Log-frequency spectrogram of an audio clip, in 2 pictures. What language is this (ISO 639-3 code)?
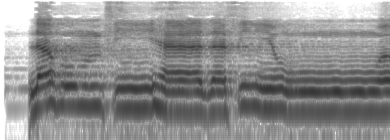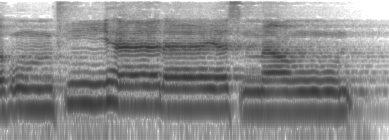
ara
